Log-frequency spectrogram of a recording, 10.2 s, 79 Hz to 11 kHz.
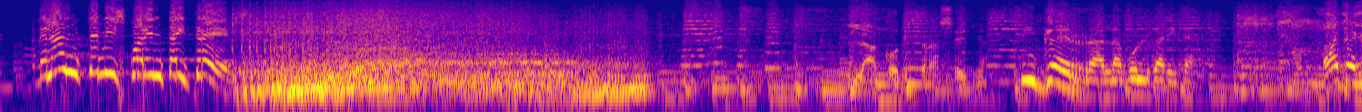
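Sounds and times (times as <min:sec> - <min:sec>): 
speech: 0:00.9 - 0:03.2, 0:06.5 - 0:10.2
motorcycle engine revving in a television advert: 0:01.8 - 0:05.0.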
